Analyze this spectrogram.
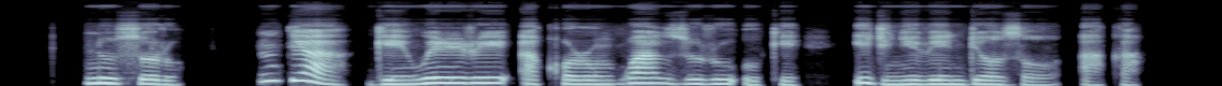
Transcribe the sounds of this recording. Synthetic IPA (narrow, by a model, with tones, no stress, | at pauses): nu˨so˨ɾo˨ | n̩˦bja˦˨ɡe˨ŋʷe˦ɾi˦ɾi˦a˨kʰʊ˨ɾʊ˨ŋ̩˦ɡʷa˦zu˦ɾu˦ʔo˨kʰe˨ | i˦d͡ʒi˨ɲe˦βe˦n̩˦dɪ˦ɔ˦zɔ˨a˨ka˨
